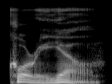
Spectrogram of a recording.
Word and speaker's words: Curiel: In the English-speaking colonies of New Jersey and Pennsylvania, Curiel became phonetically spelled as Curiel, often pronounced Coriel.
